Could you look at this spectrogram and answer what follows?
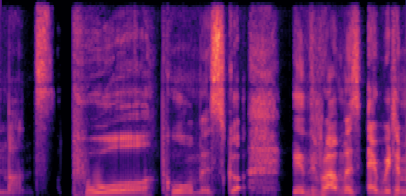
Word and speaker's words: Mescal: Or Paul Mescal?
